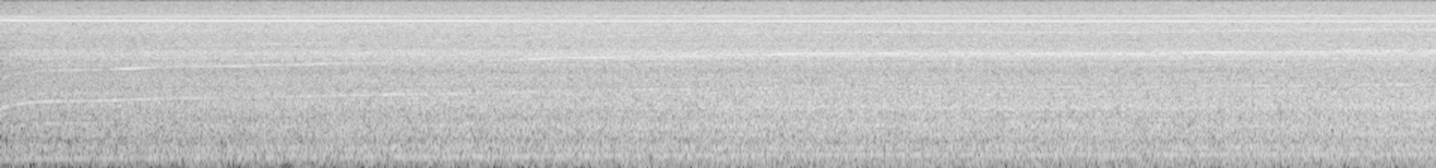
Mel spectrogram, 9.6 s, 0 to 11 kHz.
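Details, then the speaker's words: Viper 11 90 mm EDF on a Starmax 39 mm inrunner, initial test after balancing: high steady fan whine with a faint fluttery pulsing as revs climb, owner suspects from blade tips, appearing around 2300–2400 rpm; cause unclear. "so I haven't even run it up to high speeds yet that you hear that weird fluttery noise it sounds like it's coming off the tips or something"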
